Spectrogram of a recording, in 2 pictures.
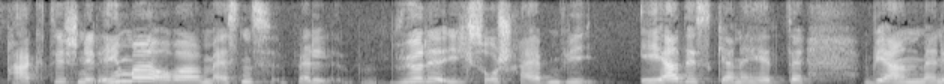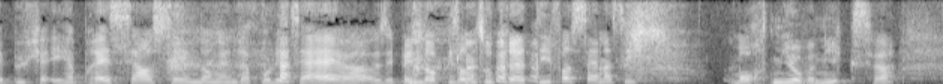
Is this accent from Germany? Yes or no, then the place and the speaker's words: no; Steyr, Upper Austria, Austria; born there; now in Reichraming, Austria; Ja, geboren bin ich in Steyr, das ist richtig, da komme ich jetzt kurz drauf zurück. Ich wohne aber in Reichhamming, schon seit vielen Jahren.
